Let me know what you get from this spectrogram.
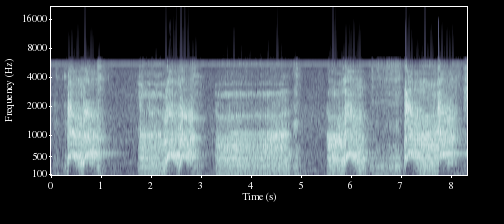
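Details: Domestic dog objecting to a stuffed bear with repeated gruff barks blending into sustained throaty growls, four or five bursts in a few seconds.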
